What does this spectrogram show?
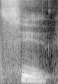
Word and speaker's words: Su: Didn't ask you for your the pronunciation of your name. Oh, no. Totally fine. So, first name is just Sue.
